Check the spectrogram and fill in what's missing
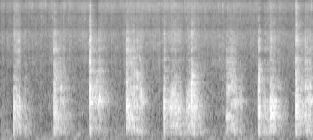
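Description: Egg, onion and tomato stir-fried in a hot pan for egg rice make a close sizzle broken by rhythmic scraping spatula strokes, about two or three per second, loud and continuous with no talk.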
